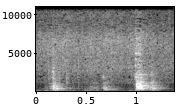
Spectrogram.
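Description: Sliced onions frying in a pan for a home-style Kerala kappa biryani, a soft steady sizzle with a few light stirring scrapes, close and without talk.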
